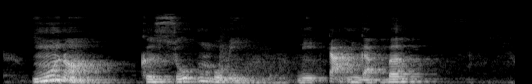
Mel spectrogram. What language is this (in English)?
Mungaka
